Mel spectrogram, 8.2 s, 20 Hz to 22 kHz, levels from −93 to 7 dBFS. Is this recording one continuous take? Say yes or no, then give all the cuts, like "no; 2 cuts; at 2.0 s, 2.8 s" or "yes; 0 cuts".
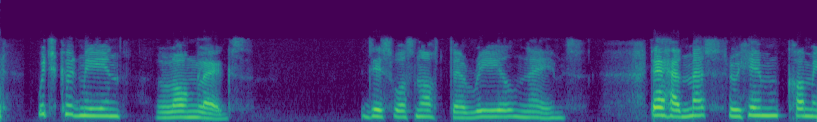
yes; 0 cuts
